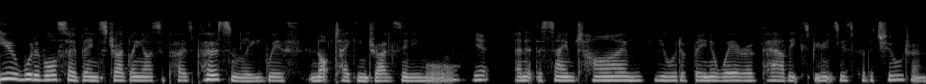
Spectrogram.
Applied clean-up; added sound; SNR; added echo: neural mask model Resemble Enhance denoiser.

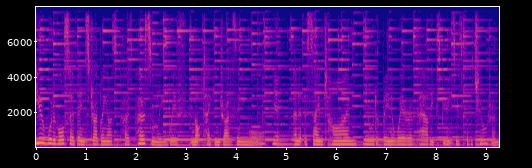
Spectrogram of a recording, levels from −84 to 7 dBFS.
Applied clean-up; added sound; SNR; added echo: none; Acoustic guitar; 7 dB; none.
